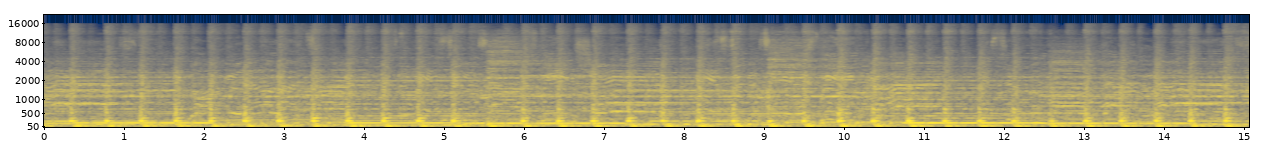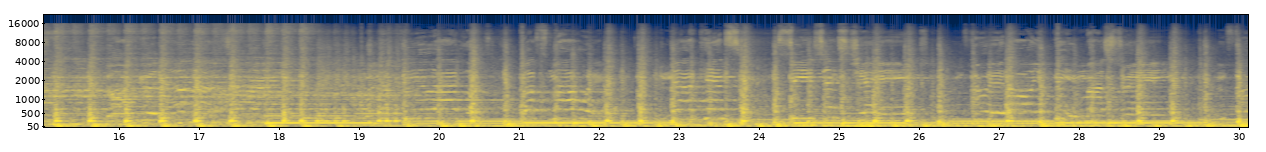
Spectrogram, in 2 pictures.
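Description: Live band playing a pop-rock song. Electric guitar and drum kit keep a steady beat over a repeating bass line, and a group of singers on microphones sings over them.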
